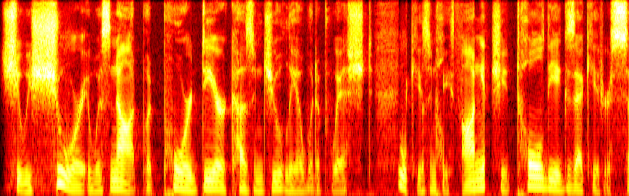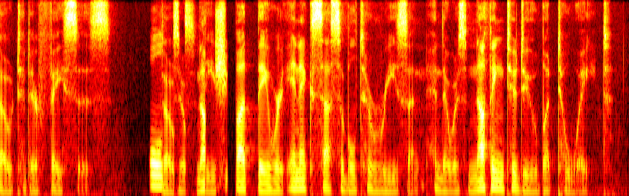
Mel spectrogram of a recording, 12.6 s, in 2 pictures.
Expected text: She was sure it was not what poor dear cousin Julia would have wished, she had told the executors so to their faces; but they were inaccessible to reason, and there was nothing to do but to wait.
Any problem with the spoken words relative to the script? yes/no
yes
